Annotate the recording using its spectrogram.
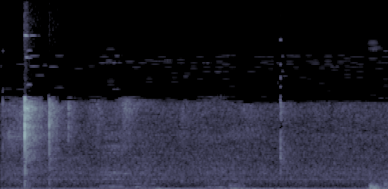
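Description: A woman speaks softly close by.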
